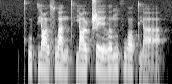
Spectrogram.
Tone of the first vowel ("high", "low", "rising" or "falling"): falling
